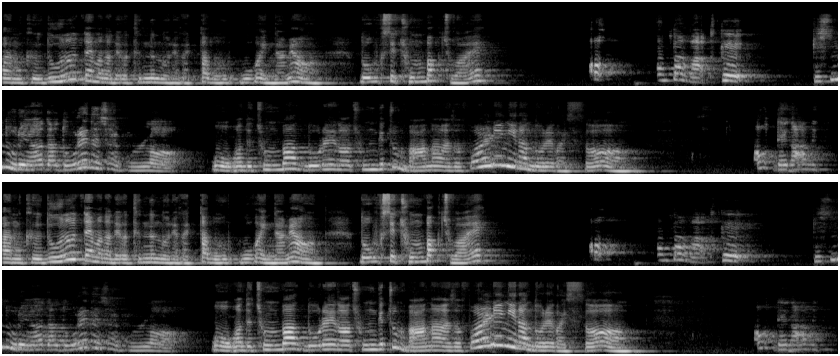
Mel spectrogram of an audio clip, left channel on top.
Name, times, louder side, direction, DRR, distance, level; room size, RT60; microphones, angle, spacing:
voice 1, 0.0-4.9 10.5-14.7, right 2 dB, 45° right, 13 dB, 0.6 m, -19 dB
voice 2, 6.5-7.4 8.1-10.1 15.9-16.5, left 4 dB, 80° left, 4 dB, 0.9 m, -24 dB
19.0 x 13.5 x 4.5 m, 0.78 s
head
